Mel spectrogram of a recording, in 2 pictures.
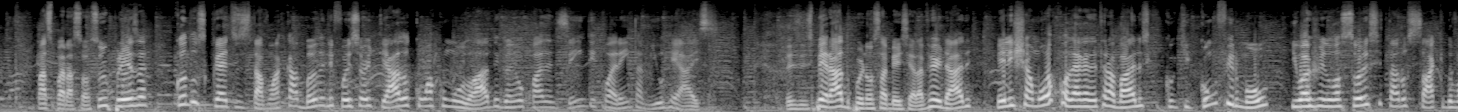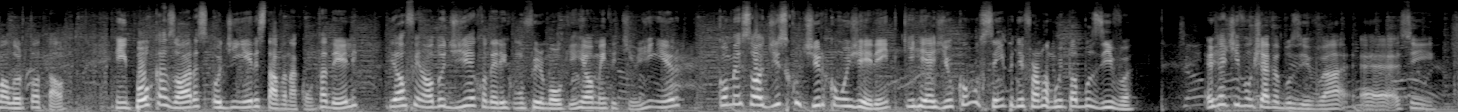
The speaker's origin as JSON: {"language": "Portuguese", "town": "Erechim", "region": "Rio Grande do Sul", "country": "Brazil", "tie": "born there", "said": "Eu sou da Nascinha, Erechim."}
